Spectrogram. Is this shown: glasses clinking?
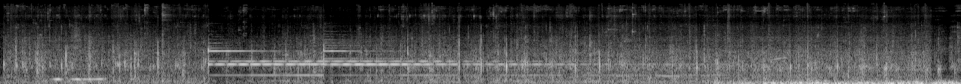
no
